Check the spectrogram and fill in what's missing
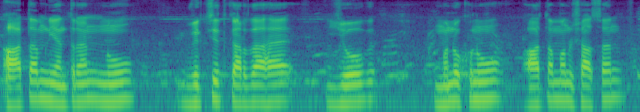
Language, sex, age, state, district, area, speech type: Punjabi, male, 30-45, Punjab, Hoshiarpur, urban, spontaneous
